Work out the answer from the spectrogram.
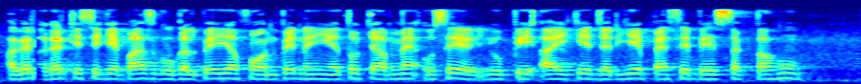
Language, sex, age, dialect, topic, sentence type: Hindi, female, 25-30, Marwari Dhudhari, banking, question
